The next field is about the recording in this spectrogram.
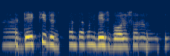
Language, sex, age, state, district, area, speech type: Bengali, female, 30-45, West Bengal, South 24 Parganas, rural, conversation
